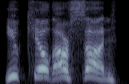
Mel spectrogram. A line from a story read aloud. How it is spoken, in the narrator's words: a woman screamed, her face red and teary, features distorted by rage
